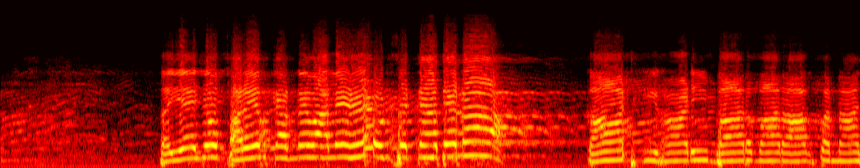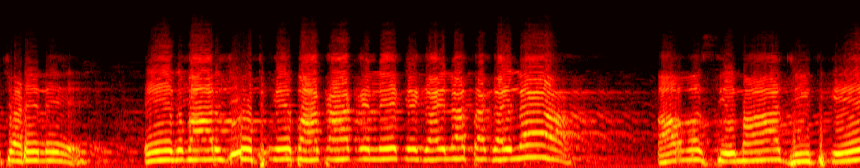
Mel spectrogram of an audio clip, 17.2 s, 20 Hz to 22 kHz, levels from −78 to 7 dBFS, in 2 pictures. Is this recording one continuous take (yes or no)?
yes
